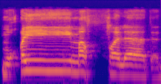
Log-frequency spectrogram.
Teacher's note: مقي, this ya with a sukoon on it after qaf is ya of elongation. It will elongate the sound of qaf.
